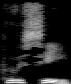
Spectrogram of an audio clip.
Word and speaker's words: usi: In the municipality of Tal, pineapple leaves are processed to form a kind of cloth known as usi, pronounced husi, from which the barong Tagalog, the national costume of the Philippines, is made.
